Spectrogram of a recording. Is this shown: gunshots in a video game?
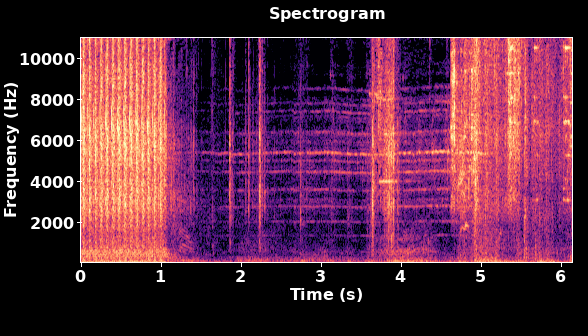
yes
